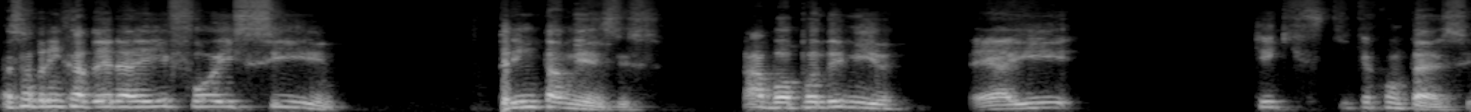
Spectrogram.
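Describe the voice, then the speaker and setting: With long, frequent pauses and big swings in loudness, a man speaks in a dark, mellow tone at a high pitch. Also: ordinary pitch variation, fairly slow pace. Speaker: guest lecturer on agile methods. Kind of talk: online lecture. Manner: casual, animated.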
